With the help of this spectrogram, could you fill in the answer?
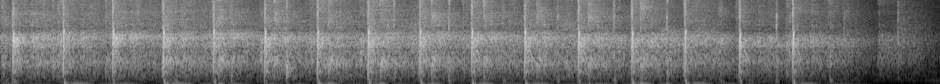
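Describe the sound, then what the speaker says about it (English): Applause from a supervisors' meeting audience, a steady run of brisk hand claps in a room that fades out at the end with no talking. "So if we could have a round of applause for MPS and congratulate them."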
